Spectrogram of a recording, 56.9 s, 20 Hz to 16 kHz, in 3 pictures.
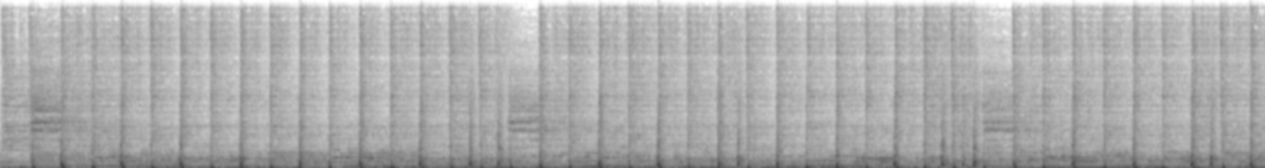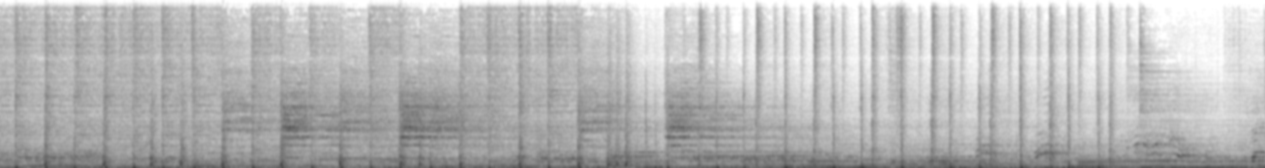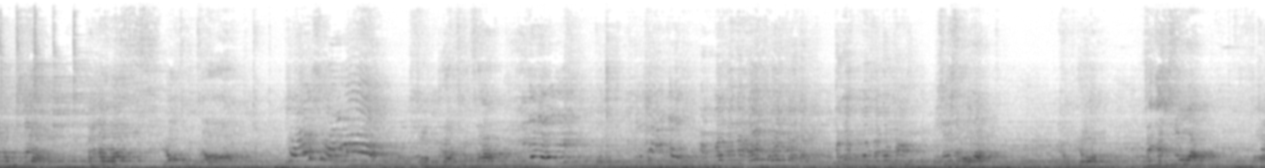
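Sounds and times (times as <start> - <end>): drum kit playing a steady beat: 0.0 - 39.6
sustained low notes: 0.0 - 42.2.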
